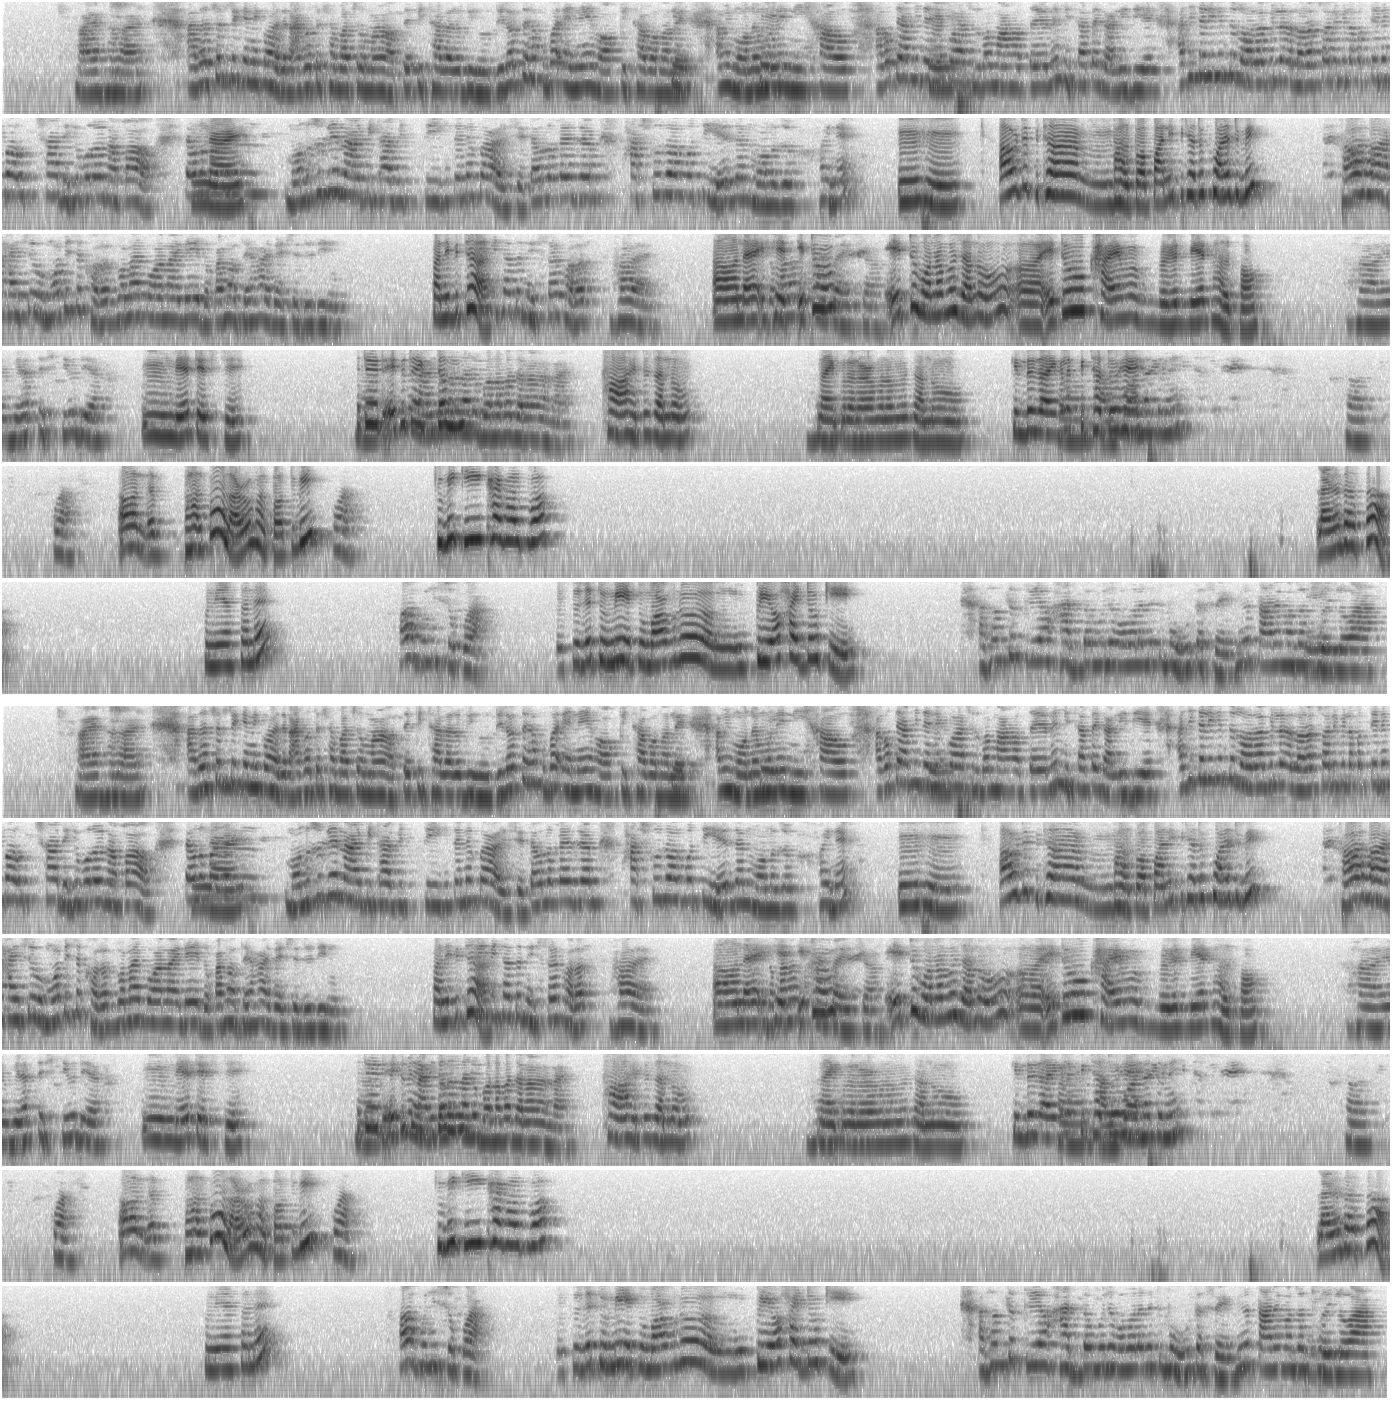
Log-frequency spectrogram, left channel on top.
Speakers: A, on the right; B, on the left.
A: হয়, হয়। আৰু টৰচলি কেনেকুৱা হয়ন আগতে চাবা চো মাহঁতে পিঠাল আৰু বিহুৰ দিনতে হওঁক বা এনেই হওঁক। পিঠা বনালে
B: উম
A: আমি মনে
B: উম
A: মনে নি খাওঁ আগতে আমি তেনেকুৱা
B: উম
A: আছিলো বা মাহঁতে এনে মিচ গালি দিয়ে, আজিকালি কিন্তু ল'ৰাবিলাক ল'ৰা ছোৱালী বিলাকত তেনেকুৱা উৎসাহ দেখিবলৈ নাপাওঁ। তেওঁলোকৰ
B: নাই
A: যেন মনোযোগ। মনোযোগে নাই পিঠা ভিত্তি তেনেকুৱা হৈছে। তেওঁলোকে যেন ফাষ্ট ফুডৰ প্ৰতিহে যেন মনোযোগ হয়নে।
B: উম, হম আৰু এ পিঠা উ ভাল পাওঁ পানী পিঠাটো। খোৱা নে তুমি
A: হয়, হয় খাইছোঁ। মই পিছে ঘৰত বনাই পোৱা নাই দেই, দোকানতহে খাই পাইছো দুদিন।
B: পানী পিঠা?
A: সেই পিঠাটো নিশ্চয় ঘৰত হয়।
B: অ'। মানে
A: দোকানত
B: সেই এইটো,
A: খাই পাইছো।
B: এইটো বনাব জানো অ', এইটো খাই মই বিৰাট ভাল পাওঁ। অ'।
A: হয়, বিৰাট টেষ্টিও দিয়া।
B: উম, বিৰাট টেষ্টি। সেইটো
A: অ', পিছত
B: এইটোতো
A: তুমি নাৰিকলৰ
B: একদম
A: লাৰু বনাবা জানানে নাই?
B: হা সেইটো জানো। নাৰিকলৰ
A: অ'।
B: লাৰু বনাব জানো কিন্তু নাৰিকলৰ
A: হয়,
B: পিঠাটোহে
A: ভাল পোৱা নে তুমি হয়, কোৱা?
B: অ', ভাল পাওঁ লাৰুও ভাল পাওঁ তুমি?
A: কোৱা
B: তুমি কি খাই ভাল পোৱা? <inaudible> লাইনত আছা? শুনি আছানে?
A: অ', শুনিছোঁ কোৱা?
B: কৈছো যে তুমি তোমাৰ বোলো প্ৰিয় খাদ্য কি?
A: আচলতে প্ৰিয় খাদ্য বুলি ক'ব গলেটো বহুত আছে, কিন্তু তাৰে মাজত
B: উম
A: ধৰি লোৱা।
